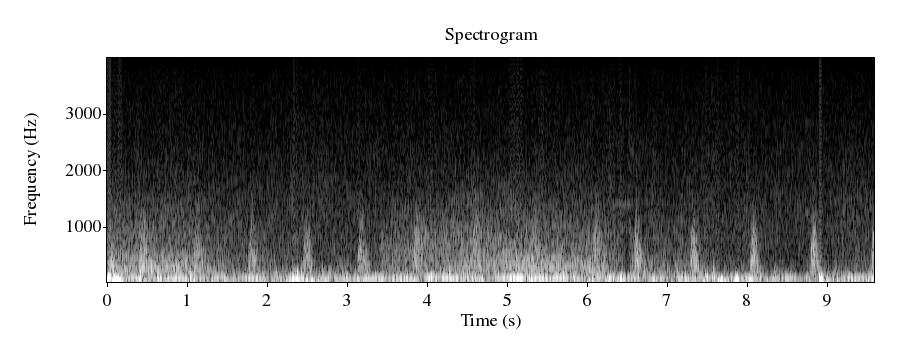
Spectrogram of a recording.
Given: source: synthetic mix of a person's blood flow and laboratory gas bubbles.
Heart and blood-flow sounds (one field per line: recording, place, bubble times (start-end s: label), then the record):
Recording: Doppler ultrasound of blood flow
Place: subclavian vein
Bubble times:
no bubbles
From the record:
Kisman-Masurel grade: 000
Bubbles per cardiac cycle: 0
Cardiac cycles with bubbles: 0%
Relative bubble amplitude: no bubbles discernible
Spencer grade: 0 (complete lack of bubble signals)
